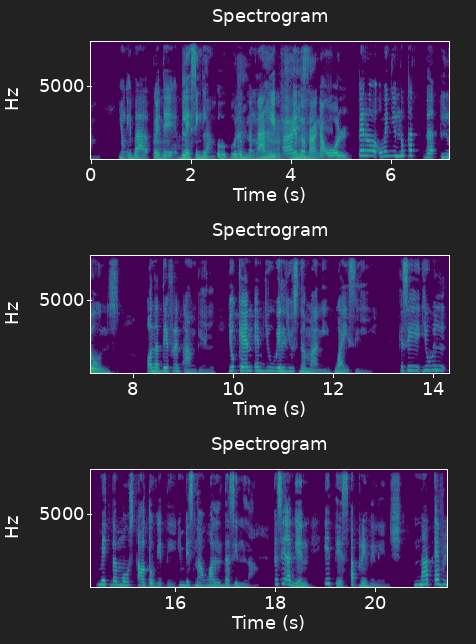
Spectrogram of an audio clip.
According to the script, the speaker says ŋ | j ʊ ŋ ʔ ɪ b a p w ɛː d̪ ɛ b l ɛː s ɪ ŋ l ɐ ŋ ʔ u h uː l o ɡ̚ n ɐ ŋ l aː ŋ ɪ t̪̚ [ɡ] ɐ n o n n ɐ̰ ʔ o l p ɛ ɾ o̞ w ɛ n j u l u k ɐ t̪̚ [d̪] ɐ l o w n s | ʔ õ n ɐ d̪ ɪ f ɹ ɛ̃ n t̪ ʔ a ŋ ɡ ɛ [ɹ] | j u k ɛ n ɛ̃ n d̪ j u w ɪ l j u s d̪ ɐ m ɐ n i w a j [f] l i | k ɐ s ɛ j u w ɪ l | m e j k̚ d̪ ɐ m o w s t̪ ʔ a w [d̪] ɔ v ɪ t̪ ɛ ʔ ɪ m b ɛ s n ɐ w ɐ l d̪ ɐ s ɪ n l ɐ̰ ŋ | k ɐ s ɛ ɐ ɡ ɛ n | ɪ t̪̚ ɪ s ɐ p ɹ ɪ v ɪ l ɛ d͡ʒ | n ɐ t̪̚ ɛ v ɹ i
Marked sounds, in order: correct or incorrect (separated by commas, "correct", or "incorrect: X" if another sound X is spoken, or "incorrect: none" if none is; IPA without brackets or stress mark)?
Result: correct, correct, incorrect: l, incorrect: s, incorrect: t̪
